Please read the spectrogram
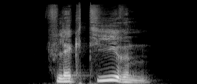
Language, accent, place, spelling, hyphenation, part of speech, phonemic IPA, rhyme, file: German, Germany, Berlin, flektieren, flek‧tie‧ren, verb, /flɛkˈtiːʁən/, -iːʁən, De-flektieren.ogg
- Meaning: 1. to inflect (change the form of a word) 2. to inflect, be inflected (of a word: change its form)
